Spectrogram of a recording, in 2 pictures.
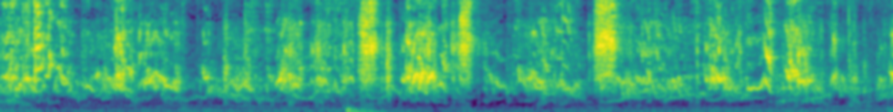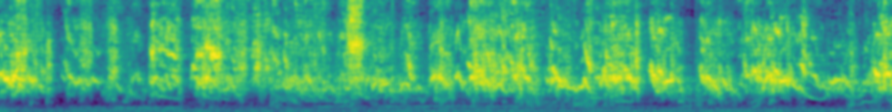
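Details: A colony of budgerigars filling the air with steady high-pitched chatter, overlapping squawks and chirps running without break throughout.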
